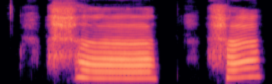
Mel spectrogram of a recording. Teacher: حروف حلقی میں سے ہے جو وسط حلق سے نکلتا ہے۔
